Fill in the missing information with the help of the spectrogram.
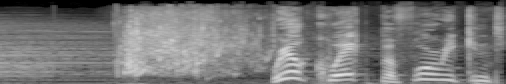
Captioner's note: water splashing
